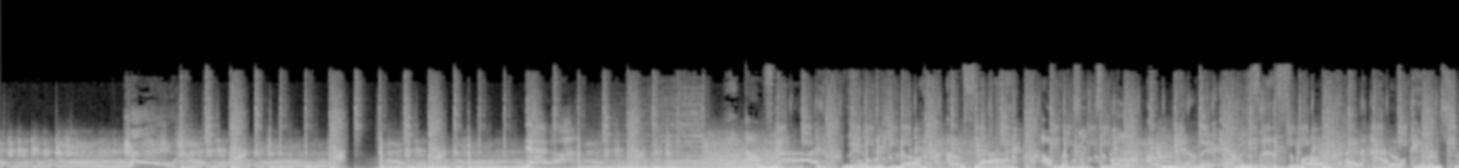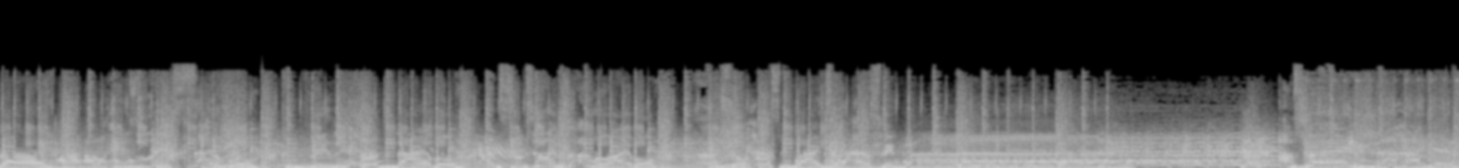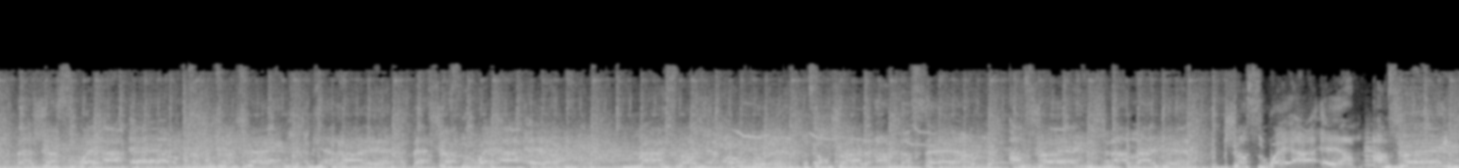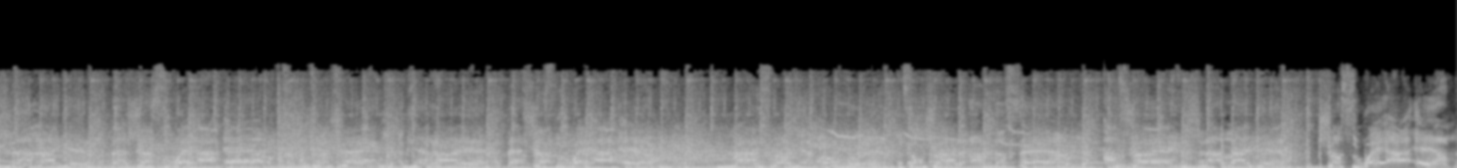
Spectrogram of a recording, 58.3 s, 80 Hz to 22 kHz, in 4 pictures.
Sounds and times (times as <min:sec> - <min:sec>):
Music: 0:00.0 - 0:58.3.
